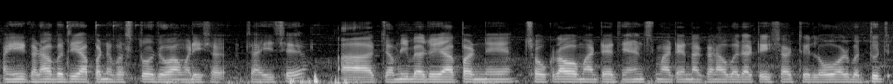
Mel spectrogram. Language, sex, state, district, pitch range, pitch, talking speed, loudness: Gujarati, male, Gujarat, Gandhinagar, 115-120 Hz, 115 Hz, 160 wpm, -18 LUFS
